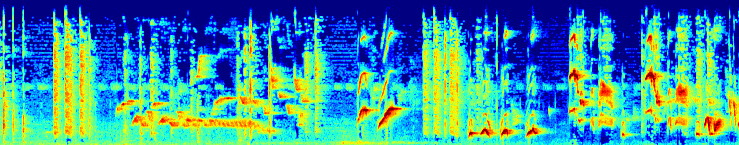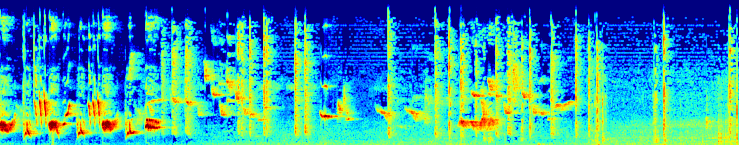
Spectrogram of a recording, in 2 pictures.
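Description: Birds chirping and calling: a busy run of short chirps and whistled notes that slide up and down, mixed with sharp clicks, densest in the middle.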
